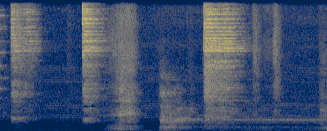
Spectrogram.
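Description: Rotary cup filling and sealing machine cycling, its pneumatic cylinders venting compressed air in sharp hisses about once a second. A steady high whine joins about halfway through.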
